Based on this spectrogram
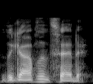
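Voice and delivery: usual speaking voice

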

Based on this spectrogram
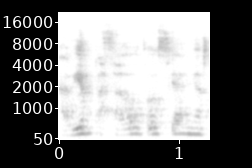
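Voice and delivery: ordinary delivery

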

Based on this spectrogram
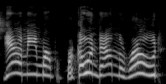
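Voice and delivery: high hag excuse; Hagatha voice. Acted. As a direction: whine it like an old hag. GM answers as Hagatha.

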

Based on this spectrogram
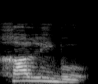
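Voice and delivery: Qalipu with a throaty guttural Q, "kha-LEE-boo"; teacher showing Qalipu. Shown as a demonstration. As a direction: put the guttural Q in front of libu. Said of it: "add on to the front of that the awkward guttural Q".

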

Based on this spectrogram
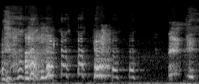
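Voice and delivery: bright high-pitched giggle. Real, not acted. Laughing at her own build-up, a high giggle. Laughs after hyping story.

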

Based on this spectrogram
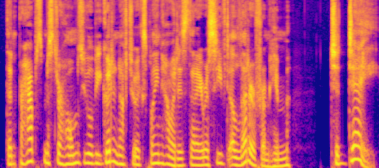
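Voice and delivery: wife welcoming the detective, composed but anxious. A narrator's reading. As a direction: play the brave hostess. Narrator voices Mrs St Clair.

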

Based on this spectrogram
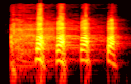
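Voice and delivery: sudden high burst of laughter; loud laugh. Real, not acted. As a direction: crack up loudly.

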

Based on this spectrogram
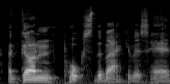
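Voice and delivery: usual speaking voice

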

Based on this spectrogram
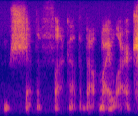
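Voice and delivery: mock menacing whisper; hushed, unvoiced-breath threat in jest. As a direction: whisper it as a protective warning. Rose Thorn's imagined protective threat.

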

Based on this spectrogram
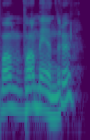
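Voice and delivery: high-pitched mock bewilderment; acted puzzled reply; puzzled comeback. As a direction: throw the question back, baffled. Student's puzzled reply, retold.

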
